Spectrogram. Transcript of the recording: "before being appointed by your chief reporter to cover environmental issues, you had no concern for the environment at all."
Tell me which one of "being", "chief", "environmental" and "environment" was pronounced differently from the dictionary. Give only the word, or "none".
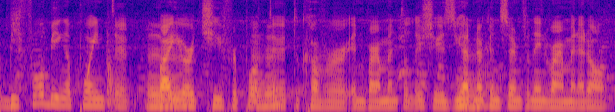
none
